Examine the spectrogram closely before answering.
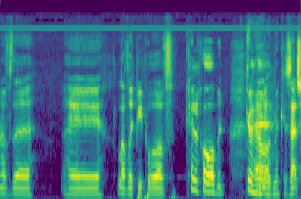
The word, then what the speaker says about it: Kilchoman: I think remember I was told for one of the lovely people of Kilchoman, because that's how they say it.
